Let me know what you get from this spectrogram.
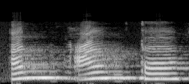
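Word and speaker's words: أَنْعَمْتَ: Nah, ini nggak boleh an'amta, nggak boleh dipantulkan, tapi harus jelas an'amta.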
